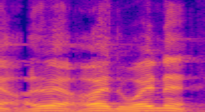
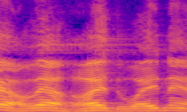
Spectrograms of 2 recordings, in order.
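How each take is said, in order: First: Weary mock complaint. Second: A hint of someone fed up; mild mock exasperation. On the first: The same devotee repeats it, lower and slower, worn out. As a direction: lower and slower, a drawn-out grumble. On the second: A devotee grumbles that enough is enough, mildly exasperated. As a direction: sigh out a light complaint.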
